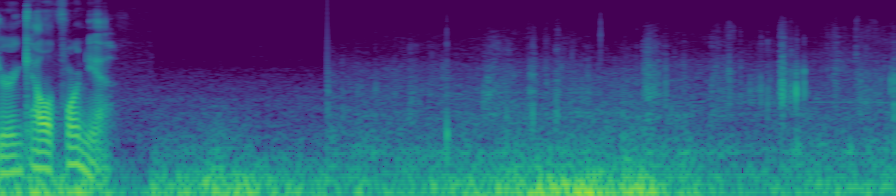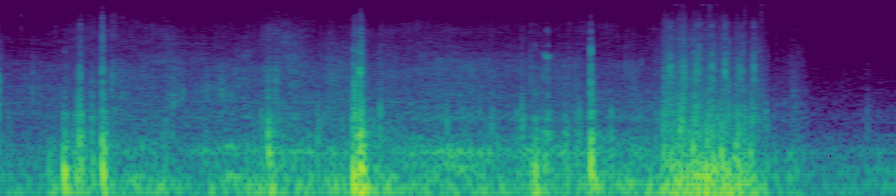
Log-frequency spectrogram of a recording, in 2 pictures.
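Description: Wheels roll and crunch over dirt and pavement.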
